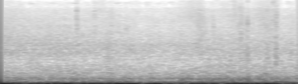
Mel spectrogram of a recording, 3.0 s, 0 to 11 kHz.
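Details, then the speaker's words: 2015 Ford F150 XLT FX4 5.0L V8 on a test drive after replacing the IWE 4WD vacuum actuators, out of four-wheel drive: steady low road rumble, no axle whine, smoother and quieter; normal front axle in two-wheel drive. "It's not engaged, much smoother turning, much quieter too. I don't hear that big axle whine where it sounds like it's in sport mode."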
